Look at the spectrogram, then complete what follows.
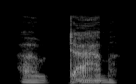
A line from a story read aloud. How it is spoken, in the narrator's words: he said irritably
